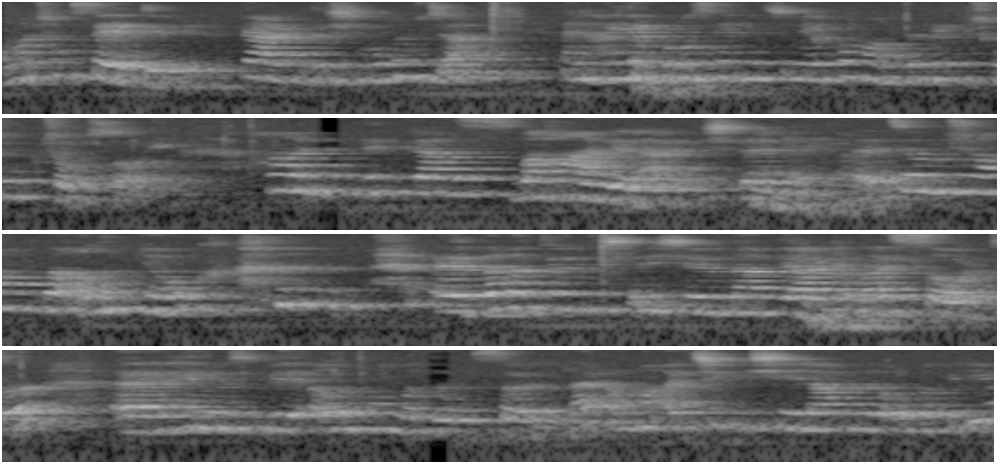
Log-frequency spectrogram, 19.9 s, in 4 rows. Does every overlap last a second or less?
Yes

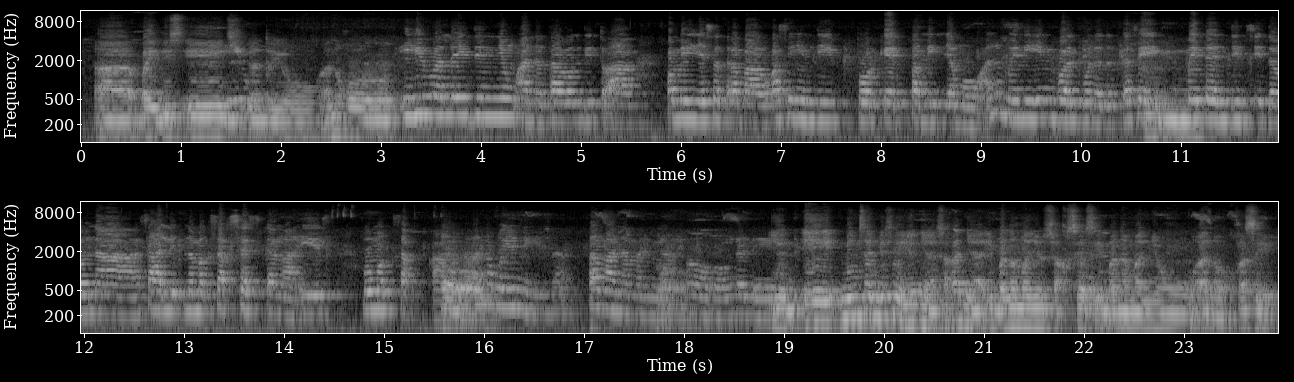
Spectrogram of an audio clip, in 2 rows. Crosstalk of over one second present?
No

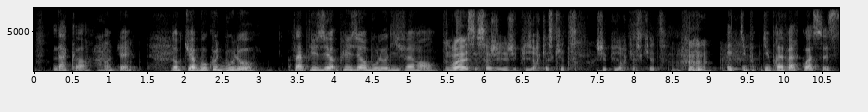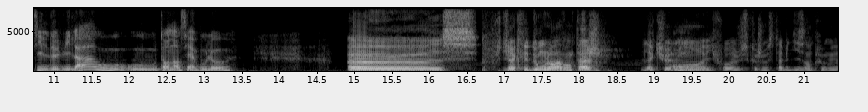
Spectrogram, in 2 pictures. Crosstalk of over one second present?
No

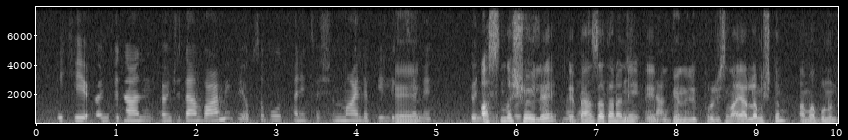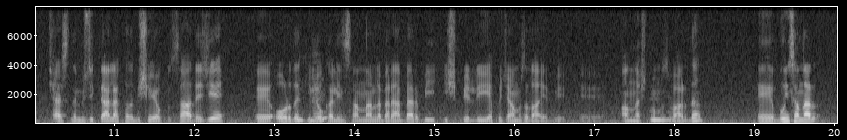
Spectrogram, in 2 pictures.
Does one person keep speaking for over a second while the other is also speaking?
Yes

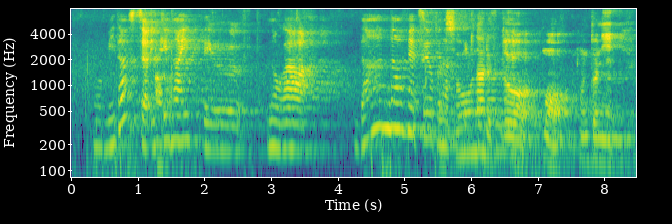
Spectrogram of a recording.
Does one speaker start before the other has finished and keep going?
Yes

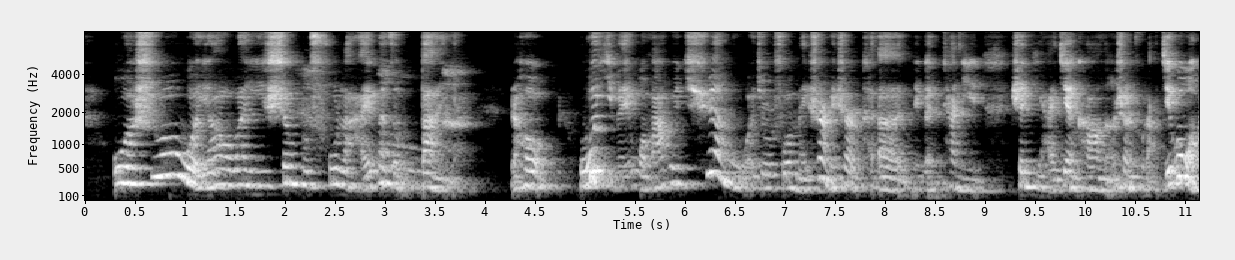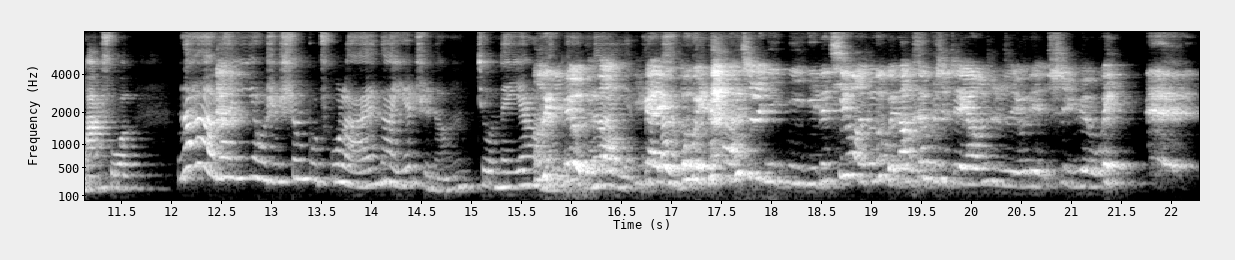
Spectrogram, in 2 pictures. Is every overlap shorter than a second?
No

